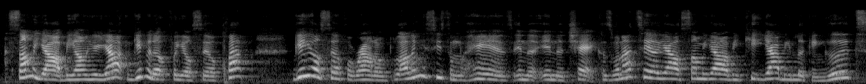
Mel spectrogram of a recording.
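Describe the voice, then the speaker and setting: Brisk and a little high-pitched, a woman runs a casual live stream, playfully reading viewers' comments aloud and getting her chat excited.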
